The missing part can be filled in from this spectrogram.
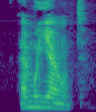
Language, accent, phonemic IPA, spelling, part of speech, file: French, Canada, /a.mu.jɑ̃t/, amouillante, adjective, LL-Q150 (fra)-amouillante.wav
- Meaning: about to calve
